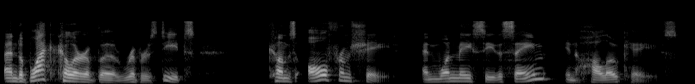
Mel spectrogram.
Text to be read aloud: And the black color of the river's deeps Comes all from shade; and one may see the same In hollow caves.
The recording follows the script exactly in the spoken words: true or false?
true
